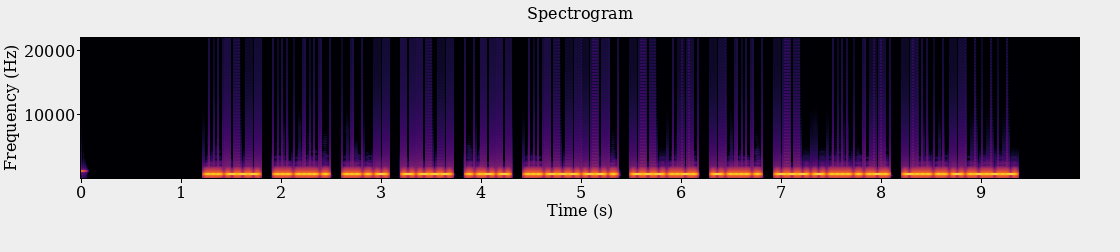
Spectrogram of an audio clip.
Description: Morse code, heard as a keyed tone, about 44 wpm, 700 Hz. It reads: SO SHE SET TO EAT SOME OF THE OTHER BIT.
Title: Sentences from Top 900 Words 45wpm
